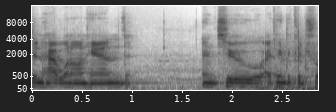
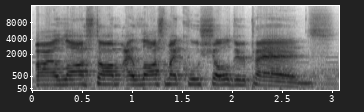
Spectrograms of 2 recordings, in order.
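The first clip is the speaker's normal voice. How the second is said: mock whine; 7 semitones higher, 5 dB louder, slower than usual. Real, not acted. Whining over lost gear.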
